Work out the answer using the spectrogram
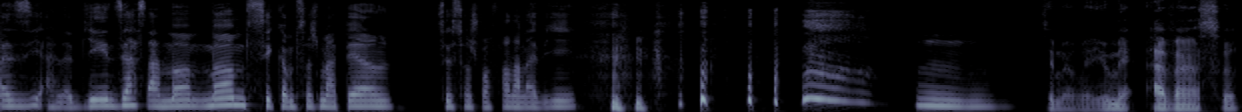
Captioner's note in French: rires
